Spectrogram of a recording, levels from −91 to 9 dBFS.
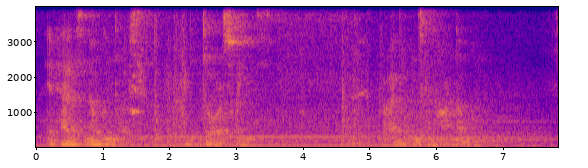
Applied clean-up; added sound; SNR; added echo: none; Vehicle; 4 dB; reverberation time 1.1 s.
